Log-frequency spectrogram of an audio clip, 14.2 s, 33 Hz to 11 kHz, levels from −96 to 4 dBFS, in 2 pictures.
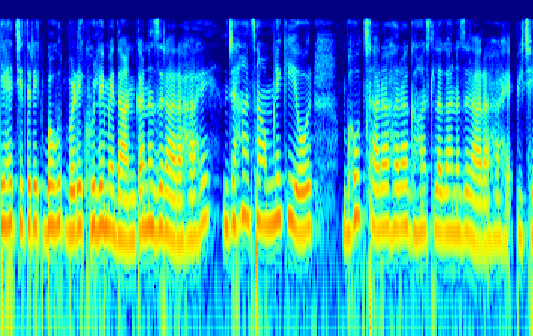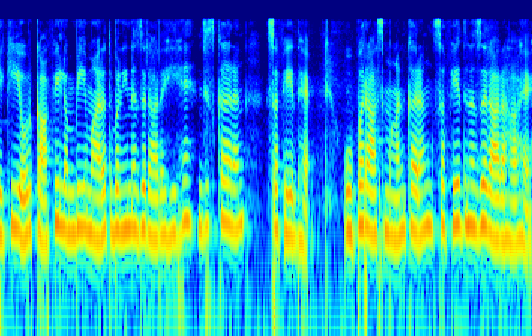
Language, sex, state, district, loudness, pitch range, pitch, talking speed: Hindi, female, Maharashtra, Nagpur, -27 LUFS, 195-225 Hz, 210 Hz, 205 wpm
